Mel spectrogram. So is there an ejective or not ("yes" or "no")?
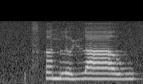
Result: no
